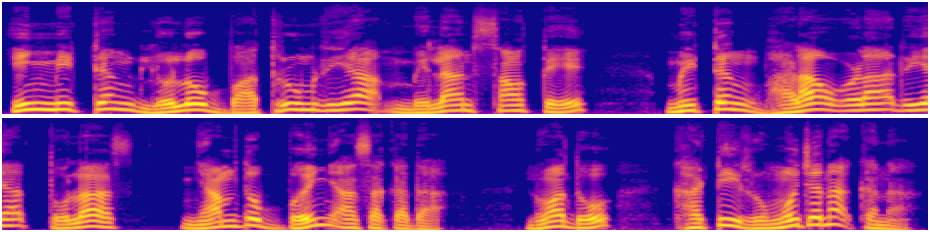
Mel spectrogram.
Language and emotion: Santali, surprised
